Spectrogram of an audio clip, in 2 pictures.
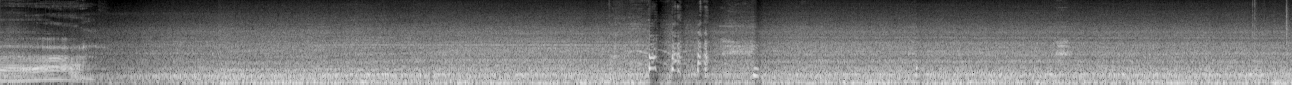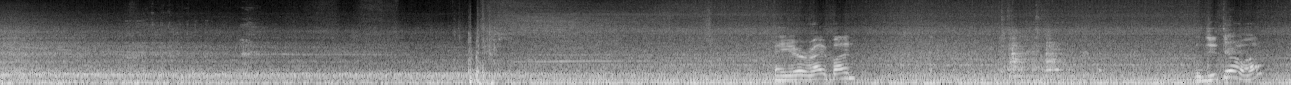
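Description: A car drives along with a steady low road rumble.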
